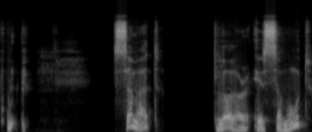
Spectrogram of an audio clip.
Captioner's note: clears throat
